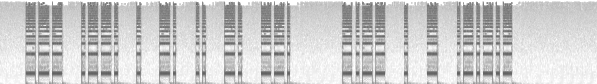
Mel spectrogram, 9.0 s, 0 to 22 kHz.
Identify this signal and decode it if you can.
Morse code, heard as a keyed tone, about 24 wpm, spaced as for 18 wpm, 530 Hz. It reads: OPENING YET.
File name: Code Quick / AudioDownld2 / Seg135-Stepper8 17WPM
